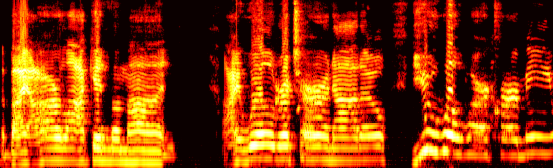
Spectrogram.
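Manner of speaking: loud, shrill, screeching monster voice. A game master voices a creature just before it vanishes, screeching creature voice. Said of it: "it just screeches loudly once and says".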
